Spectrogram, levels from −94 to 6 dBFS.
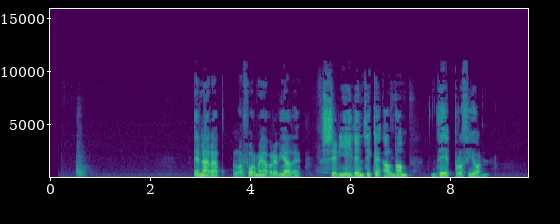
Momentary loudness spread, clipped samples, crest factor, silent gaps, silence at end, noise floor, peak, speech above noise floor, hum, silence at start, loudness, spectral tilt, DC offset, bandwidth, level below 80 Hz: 20 LU; under 0.1%; 22 dB; none; 0.85 s; -73 dBFS; 0 dBFS; 53 dB; none; 0.5 s; -21 LUFS; -5 dB/octave; under 0.1%; 10.5 kHz; -58 dBFS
